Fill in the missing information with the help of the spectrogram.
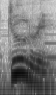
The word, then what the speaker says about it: jewelry: jewelry, jewelry, jewelry, jewelry, jewelry. – Jewelry. – Yeah, so it's got 3 syllables.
